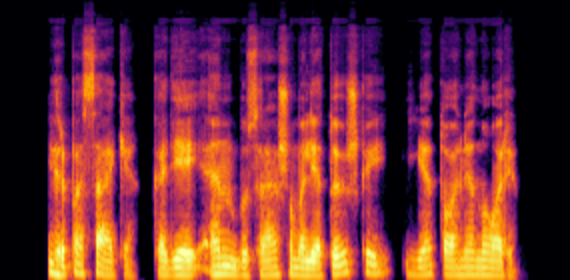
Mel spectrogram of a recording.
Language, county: Lithuanian, Telšiai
